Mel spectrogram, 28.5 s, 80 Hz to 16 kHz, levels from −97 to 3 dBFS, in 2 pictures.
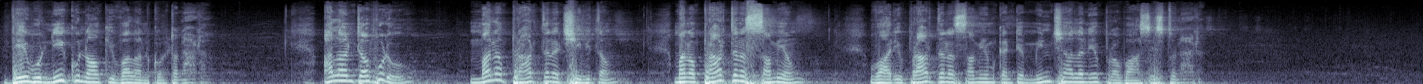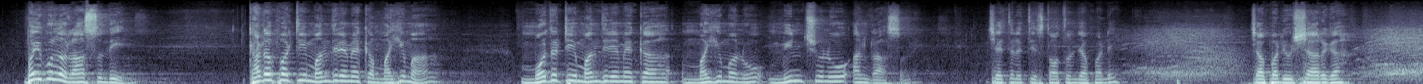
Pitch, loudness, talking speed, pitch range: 155 Hz, -15 LUFS, 75 wpm, 140-180 Hz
